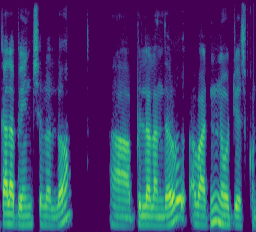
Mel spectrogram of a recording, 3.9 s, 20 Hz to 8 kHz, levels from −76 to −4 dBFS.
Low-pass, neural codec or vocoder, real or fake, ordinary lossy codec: none; none; real; none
